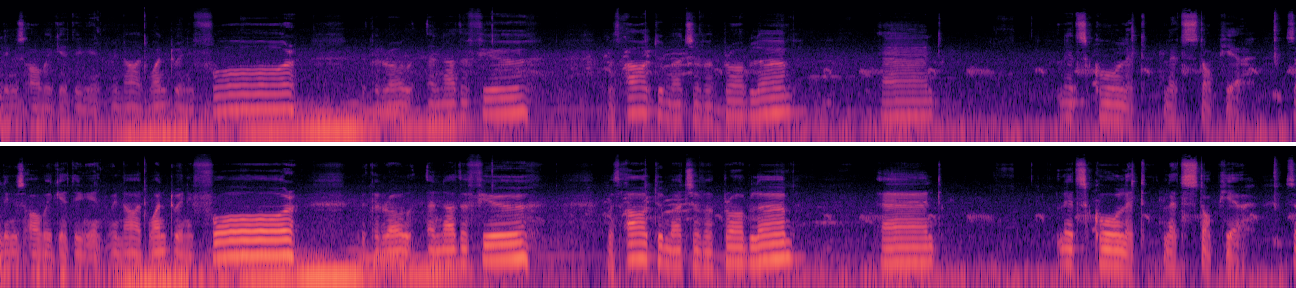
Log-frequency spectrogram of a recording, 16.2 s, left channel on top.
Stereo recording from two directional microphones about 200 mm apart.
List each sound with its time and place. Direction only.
0.2 s speech: 45° right (ahead or behind)
8.2 s speech: 45° right (ahead or behind)
11.0 s speech: 45° right (ahead or behind)
13.3 s speech: 45° right (ahead or behind)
